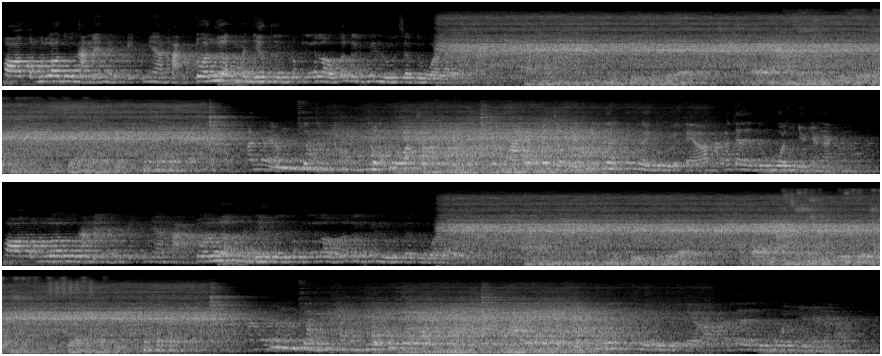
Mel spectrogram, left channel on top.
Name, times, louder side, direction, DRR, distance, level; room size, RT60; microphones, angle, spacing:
voice 1, 0.0-4.9 11.2-11.9 12.5-12.9 13.3-13.4 13.7-17.1, left 3 dB, 80° left, 2 dB, 0.3 m, -27 dB
sound 1, 4.3-11.0 11.4-11.5 11.7-15.9, equal, 35° left, 0.7 m, -25 dB
voice 2, 5.2-6.9 7.4-10.6 11.0-11.1 11.4-12.6 13.3-13.4 16.3-17.4, equal, 15° right, -4 dB, 0.3 m, -30 dB
sound 2, 7.7-9.9, right 4 dB, 85° right, 0.4 m, -38 dB
3.2 x 2.6 x 3.1 m, 2.5 s
head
